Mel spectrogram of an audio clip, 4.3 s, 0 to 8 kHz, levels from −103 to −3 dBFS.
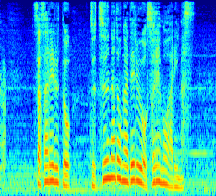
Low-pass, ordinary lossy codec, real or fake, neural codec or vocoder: none; none; real; none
